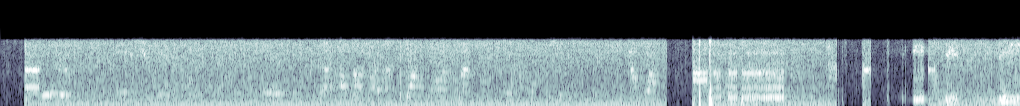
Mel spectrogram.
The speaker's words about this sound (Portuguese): eu vou estar transferindo a ligação. Só deixa o senhor aguardar na linha, tá?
